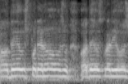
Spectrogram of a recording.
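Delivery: very loud, high-pitched shouting delivery. Imitating pastors kneeling behind the altar, imitating pastors shouting prayers. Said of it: "gritando, gritando, gritando".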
